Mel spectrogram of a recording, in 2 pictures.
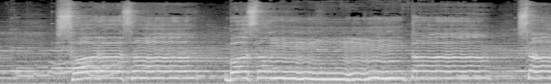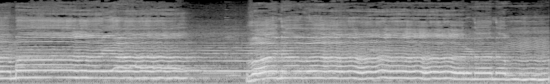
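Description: Odissi classical music in Raag Basant: melodic phrases that glide up into held notes over a steady drone. A few sharp percussion strikes come in the first seven seconds.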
